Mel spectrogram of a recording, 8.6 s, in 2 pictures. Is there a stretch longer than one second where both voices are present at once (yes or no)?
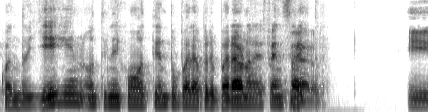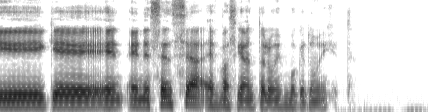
no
